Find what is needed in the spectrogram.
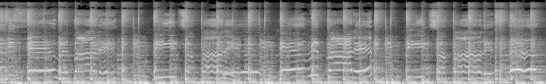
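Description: Saxophone playing a wavering melody with vibrato over a loud, bass-heavy backing with a steady beat, in a blues/ska style.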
